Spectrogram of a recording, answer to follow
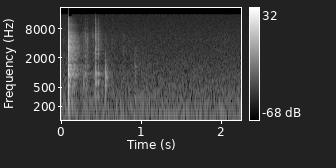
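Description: A sharp plastic click, then two fainter clicks, as a Blu-ray disc is pried off the hub of its plastic case.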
